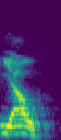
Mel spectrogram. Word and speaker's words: YAUH: Então a pronúncia do nome do Eterno é Iau.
